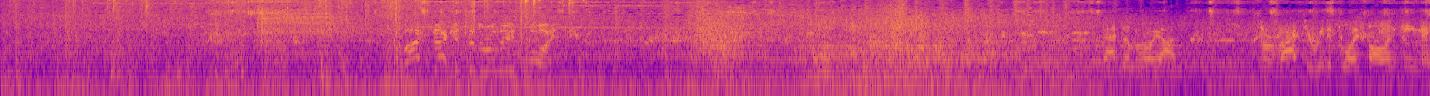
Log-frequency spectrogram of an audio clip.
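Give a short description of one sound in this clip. Aircraft engines roar steadily.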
